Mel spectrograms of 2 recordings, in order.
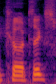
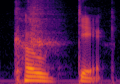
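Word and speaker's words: Kotick: a for a joke you're you're you're mispronouncing the the the te in there dude it's dick oh my apologies Co dick I don't know it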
